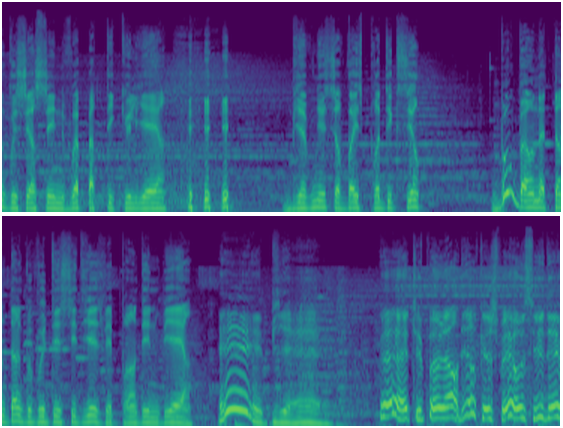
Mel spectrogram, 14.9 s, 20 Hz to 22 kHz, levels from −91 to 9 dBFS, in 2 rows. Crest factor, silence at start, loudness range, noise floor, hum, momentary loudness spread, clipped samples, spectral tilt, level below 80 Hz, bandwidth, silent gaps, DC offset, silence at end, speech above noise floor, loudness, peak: 12 dB; 0 s; 4 LU; -50 dBFS; none; 10 LU; under 0.1%; -6 dB/octave; -50 dBFS; 15 kHz; none; under 0.1%; 0 s; 29 dB; -22 LUFS; -10 dBFS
